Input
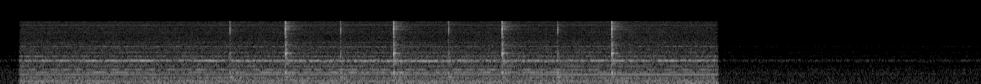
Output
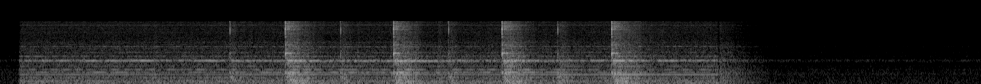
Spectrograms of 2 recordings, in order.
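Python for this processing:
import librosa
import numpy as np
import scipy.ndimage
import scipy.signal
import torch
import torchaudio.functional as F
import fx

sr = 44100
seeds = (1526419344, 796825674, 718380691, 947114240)

y = fx.sustainer(x, sr, db_per_s=40.0)
y = y * 10.0 ** (-4.0 / 20.0)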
